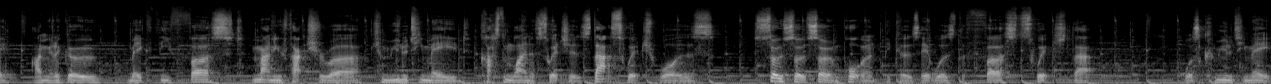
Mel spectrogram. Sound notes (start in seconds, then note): none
